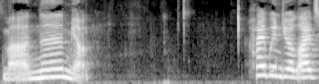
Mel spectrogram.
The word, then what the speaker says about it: 많으면: And again, pronouncing it, you can say it 많으면, like this. This hiet kind of always goes away in speaking. You don't really pronounce this one too much, so it's just 많으면.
